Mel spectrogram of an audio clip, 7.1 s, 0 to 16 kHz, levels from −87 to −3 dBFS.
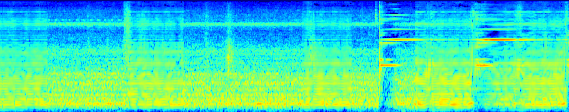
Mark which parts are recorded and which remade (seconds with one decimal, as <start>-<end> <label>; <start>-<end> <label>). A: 0.0-0.6 remade; 0.6-1.6 recorded; 1.6-2.3 remade; 2.3-3.8 recorded; 3.8-4.4 remade; 4.4-5.2 recorded; 5.2-7.1 remade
